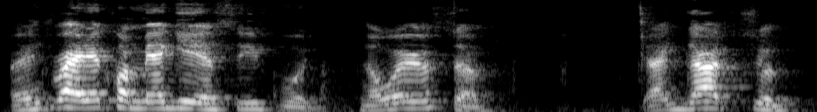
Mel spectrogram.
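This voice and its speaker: A man's voice: on the high side, animated, normal speed, sharp tone. A man with a Jamaican accent chatting casually as a mukbang host, eating crunchy fried chicken between savoring mms. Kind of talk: casual eating-show chat.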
